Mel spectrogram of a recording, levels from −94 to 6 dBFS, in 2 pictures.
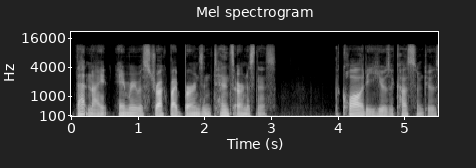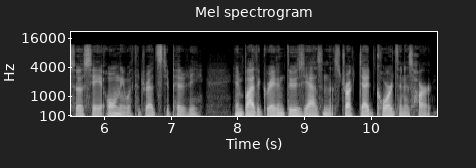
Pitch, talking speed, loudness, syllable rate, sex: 95 Hz, 185 wpm, -23 LUFS, 5.9 syllables/s, male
